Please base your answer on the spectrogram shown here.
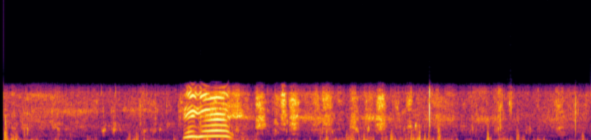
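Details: American Pit Bull Terrier family, a five-year-old mother with her two remaining pups, a blue male and a seal female: one clear rising-then-falling whine lasting half a second amid muffled background noise and faint voices.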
